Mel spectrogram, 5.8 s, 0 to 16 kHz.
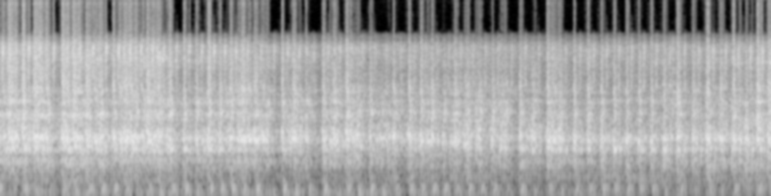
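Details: GY6 150cc MD 150T-6 scooter at idle with a steady fast internal clatter or knock. Performance is not affected; clutch, variator and belt ruled out, and the oil shows no obvious metal shavings. Cause not found.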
